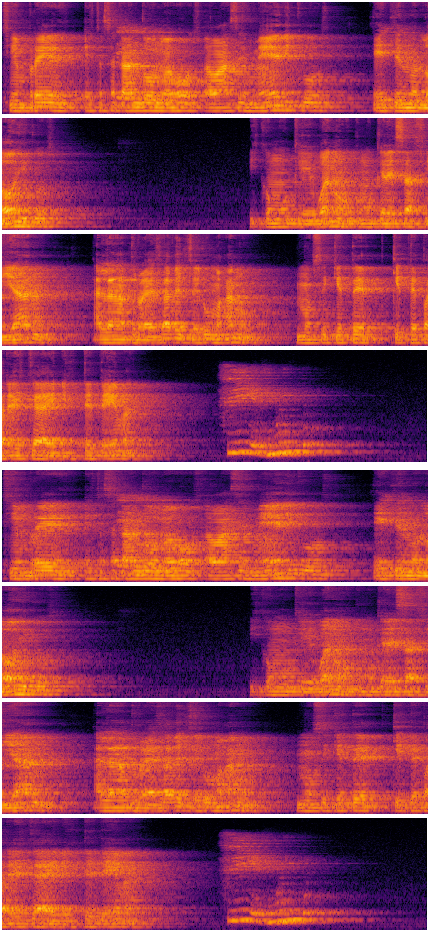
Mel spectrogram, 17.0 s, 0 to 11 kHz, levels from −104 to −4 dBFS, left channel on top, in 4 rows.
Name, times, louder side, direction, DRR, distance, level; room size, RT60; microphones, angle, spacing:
voice 1, 0.0-3.2 3.7-4.8 6.7-9.0 9.4-11.0 11.5-14.1, left 2 dB, 40° left, 3 dB, 0.4 m, -23 dB
voice 2, 1.1-1.6 3.8-4.3 14.9-15.8, left 1 dB, 75° left, -12 dB, 1.2 m, -29 dB
6.4 x 2.5 x 3.3 m, 1.3 s
head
